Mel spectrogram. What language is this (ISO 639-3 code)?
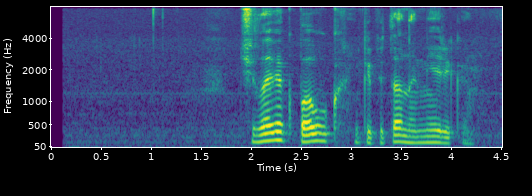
rus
